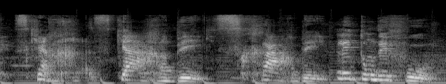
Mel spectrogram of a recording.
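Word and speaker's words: Schaerbeek: Scarbeek. Pourquoi? Parce qu'on ne dit pas Scarbeek à ce qui paraît en néerlandais. Les vrais flamands m'ont dit c'est Scarbeek.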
